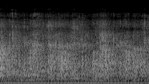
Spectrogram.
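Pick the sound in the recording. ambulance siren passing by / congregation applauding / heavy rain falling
congregation applauding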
